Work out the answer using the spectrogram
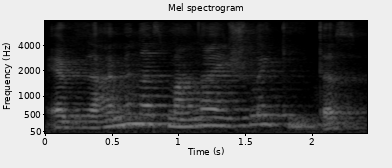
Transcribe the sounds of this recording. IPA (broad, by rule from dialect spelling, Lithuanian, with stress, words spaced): ɛɡˈzɑːmʲɪnɐs ˈmɑːnoː ɪʃlˠɐɪˈkʲiːtɐs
